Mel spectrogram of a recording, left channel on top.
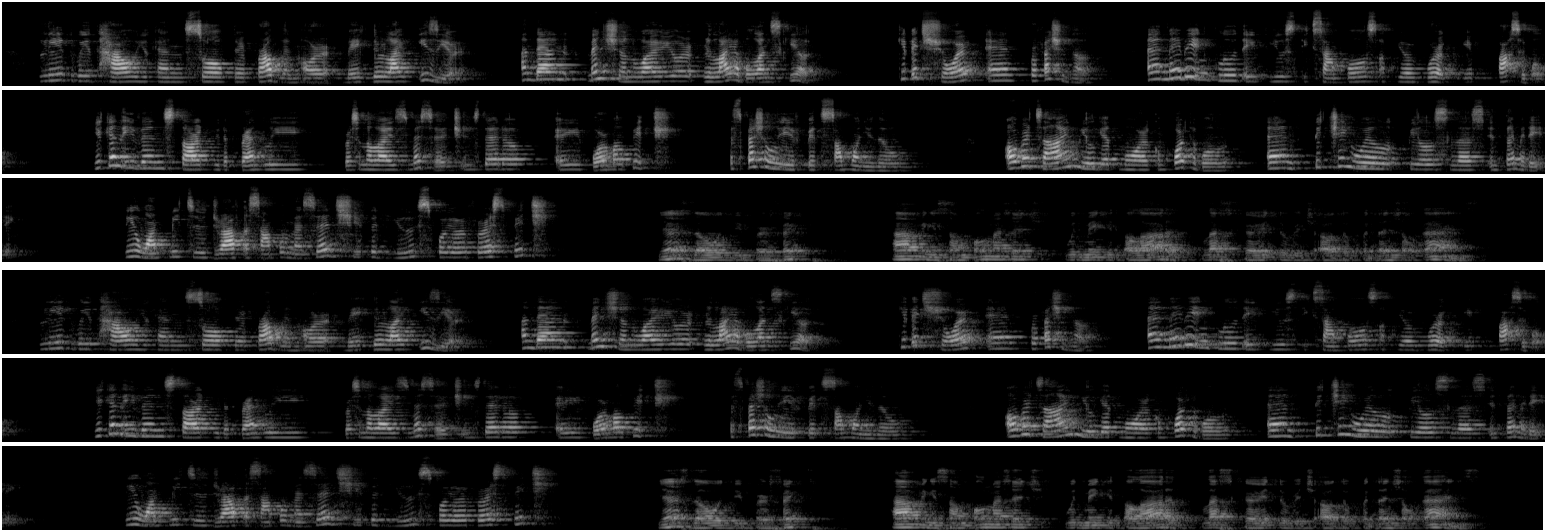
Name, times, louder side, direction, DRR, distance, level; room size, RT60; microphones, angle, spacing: voice 1, 0.4-4.6 5.2-8.1 9.0-10.9 11.4-14.7 15.0-15.4 16.4-17.5 17.8-18.4 18.9-20.6 21.0-22.1 22.7-24.4 25.5-27.7 28.1-31.0 32.1-36.3, left 4 dB, 70° left, 6 dB, 1.8 m, -31 dB
voice 2, 37.4-38.8 39.8-45.6, right 2 dB, 30° right, 3 dB, 4.2 m, -39 dB
29.0 x 13.0 x 2.6 m, 0.67 s
head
